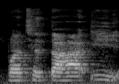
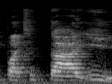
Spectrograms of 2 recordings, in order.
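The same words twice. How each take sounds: First: पछताई drawn out very slowly, the आई lengthened; teacher sounding out पछताई to isolate आई; slow syllable demo. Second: Said in the usual way. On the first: Shown as a demonstration. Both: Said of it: "आप अपने से उच्चारण कीजिए".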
